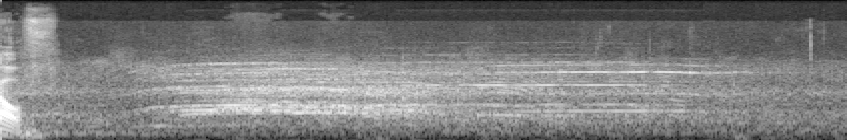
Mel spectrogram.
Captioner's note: audience cheering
